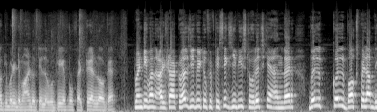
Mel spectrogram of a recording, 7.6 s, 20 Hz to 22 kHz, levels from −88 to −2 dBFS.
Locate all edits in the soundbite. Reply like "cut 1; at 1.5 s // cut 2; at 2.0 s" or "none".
cut 1; at 2.5 s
